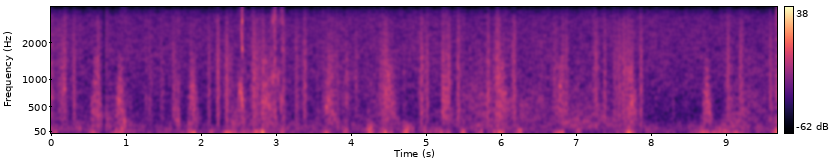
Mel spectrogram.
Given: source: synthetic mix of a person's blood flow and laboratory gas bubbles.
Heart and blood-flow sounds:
Doppler ultrasound of blood flow; subclavian vein
0.93-1.04 s: bubbles
1.62-1.76 s: bubbles
2.50-2.63 s: bubbles
2.95-3.15 s: bubbles
From the record:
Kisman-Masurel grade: 111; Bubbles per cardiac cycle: 1 to 2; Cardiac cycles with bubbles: 1 to 10%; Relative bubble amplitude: barely perceptible (0.100 to 0.250); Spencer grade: 1 (occasional bubble signal discernible with the cardiac motion signal, with majority of cardiac periods free of bubbles); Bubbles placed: anywhere in the cardiac cycle

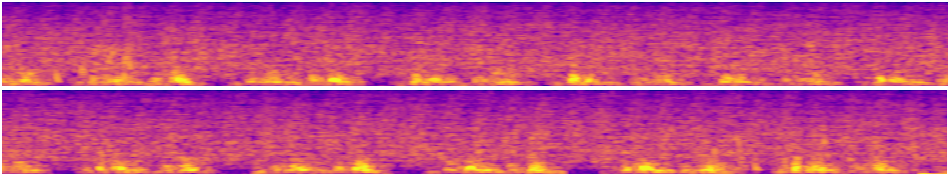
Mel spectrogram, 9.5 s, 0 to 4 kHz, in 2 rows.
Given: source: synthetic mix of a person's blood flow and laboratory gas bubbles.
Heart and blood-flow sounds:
Doppler ultrasound of blood flow; precordium
0.00-0.06 s: bubbles
0.23-0.67 s: bubbles
8.21-8.33 s: bubbles
8.38-8.54 s: bubbles
8.56-8.69 s: bubbles
8.81-8.88 s: bubbles
From the record:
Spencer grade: 2 (many but less than half of the cardiac periods contain bubble signals, singularly or in groups); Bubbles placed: anywhere in the cardiac cycle

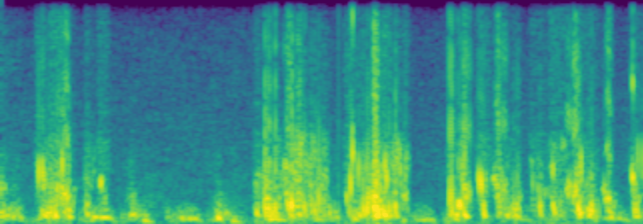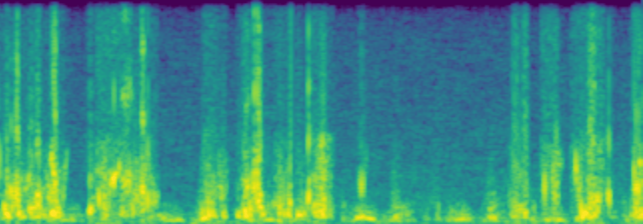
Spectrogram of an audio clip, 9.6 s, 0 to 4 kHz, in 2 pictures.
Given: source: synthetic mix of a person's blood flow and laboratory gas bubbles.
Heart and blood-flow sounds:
Doppler ultrasound of blood flow; precordium
0.00-0.16 s: bubbles
0.25-0.56 s: bubbles
0.62-0.82 s: bubbles
1.89-2.54 s: bubbles
2.56-3.07 s: bubbles
3.33-3.91 s: bubbles
3.96-4.62 s: bubbles
4.71-5.33 s: bubbles
5.46-6.01 s: bubbles
6.33-6.53 s: bubbles
6.58-7.00 s: bubbles
7.03-7.33 s: bubbles
7.50-7.58 s: bubbles
8.62-8.79 s: bubbles
8.87-9.04 s: bubbles
9.10-9.42 s: bubbles
9.54-9.65 s: bubbles
From the record:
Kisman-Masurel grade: 333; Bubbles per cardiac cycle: rolling drumbeat, 9 or more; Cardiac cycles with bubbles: 50 to 99%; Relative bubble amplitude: loud (0.450 to 0.775); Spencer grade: 3 (all of the cardiac periods contain showers or single bubble signals, but not dominating or overriding the cardiac motion signals); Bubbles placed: anywhere in the cardiac cycle

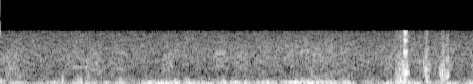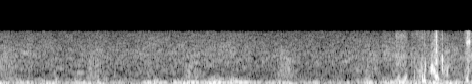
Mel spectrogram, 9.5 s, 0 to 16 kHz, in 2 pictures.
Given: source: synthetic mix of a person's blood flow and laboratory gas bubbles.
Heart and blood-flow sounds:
Doppler ultrasound of blood flow; subclavian vein
3.94-4.10 s: bubbles
4.21-4.31 s: bubbles
4.38-4.51 s: bubbles
8.67-8.81 s: bubbles
8.84-9.23 s: bubbles
9.36-9.46 s: bubbles
From the record:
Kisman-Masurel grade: 223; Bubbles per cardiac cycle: several, 3 to 8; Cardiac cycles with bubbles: 10 to 50%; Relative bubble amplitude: loud (0.450 to 0.775); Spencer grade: 2 (many but less than half of the cardiac periods contain bubble signals, singularly or in groups); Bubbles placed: anywhere in the cardiac cycle

